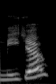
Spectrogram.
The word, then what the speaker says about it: Mijo: We have the owner and creator of House of Mijo. Am I pronouncing that right? – You are.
